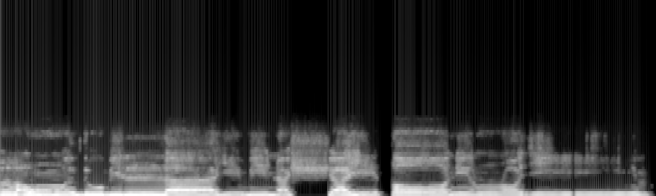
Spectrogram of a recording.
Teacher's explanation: huruf Ain dijelaskan lagi dari tengah tenggorokan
